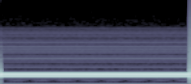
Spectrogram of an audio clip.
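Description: Telephone tone after a call is cut off: a single steady, mid-pitched tone holds for about two seconds, then stops abruptly.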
